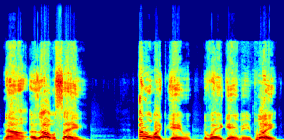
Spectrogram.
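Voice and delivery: Jordan ranting. Pretend. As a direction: go on about the good old days, fed up. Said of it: "Him just going on a tangent".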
